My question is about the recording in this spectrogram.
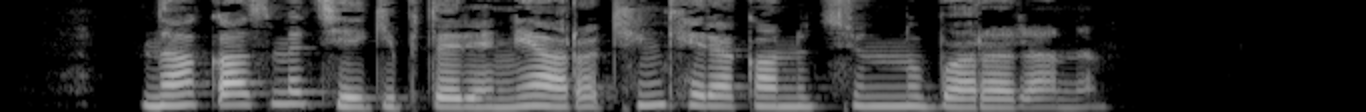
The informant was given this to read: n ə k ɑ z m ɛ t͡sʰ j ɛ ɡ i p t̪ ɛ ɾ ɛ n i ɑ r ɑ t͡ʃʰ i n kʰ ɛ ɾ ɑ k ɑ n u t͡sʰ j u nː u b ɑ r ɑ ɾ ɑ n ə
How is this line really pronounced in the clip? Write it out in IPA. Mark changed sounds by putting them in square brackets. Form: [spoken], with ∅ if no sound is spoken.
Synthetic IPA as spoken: n [ɑ] k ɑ z m ɛ t͡sʰ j ɛ ɡ i p t̪ ɛ ɾ ɛ n i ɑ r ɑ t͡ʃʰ i n kʰ ɛ ɾ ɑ k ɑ n u t͡sʰ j u nː u b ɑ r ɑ ɾ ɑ n ə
